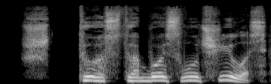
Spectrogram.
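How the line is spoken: Forced out, strained. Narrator (Russian): выдавил я

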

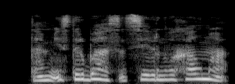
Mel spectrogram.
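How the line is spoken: Whisper. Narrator (Russian): прошептала тетушка

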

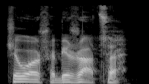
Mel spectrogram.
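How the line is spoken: Grumbling dwarf. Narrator (Russian): проворчал гном

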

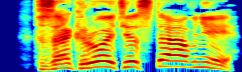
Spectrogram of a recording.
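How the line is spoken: Desperate shout. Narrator (Russian): в отчаянии закричал Волк

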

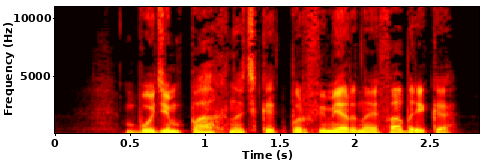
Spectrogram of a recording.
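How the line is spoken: Giggling. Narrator (Russian): хихикнула Полина

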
